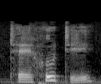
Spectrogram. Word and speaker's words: Thoth: scribe of the gods Thoth pronounced teh hootie the so-called Emerald Tablet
